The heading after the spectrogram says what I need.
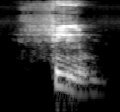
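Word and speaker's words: phylum: Filum. Filum se escribe pilum. P-H-Y-L-U-M. Filum.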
